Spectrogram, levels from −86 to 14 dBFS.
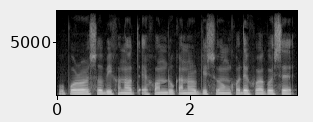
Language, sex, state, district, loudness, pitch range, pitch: Assamese, male, Assam, Hailakandi, -16 LUFS, 115-125 Hz, 120 Hz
